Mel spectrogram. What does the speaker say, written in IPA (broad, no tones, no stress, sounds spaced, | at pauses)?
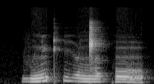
v ĩ ʈʰ i ə̯ ŋ͡ǁ ə k õ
